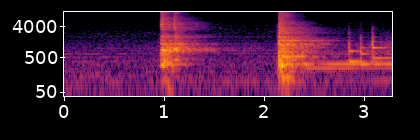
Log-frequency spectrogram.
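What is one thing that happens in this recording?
Heavy metal weight plates clank against a rack.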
